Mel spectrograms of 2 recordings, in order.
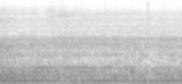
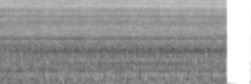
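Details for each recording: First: Citroen Nemo diesel that would not start; it had been filled with petrol and had a split pipe. Now a steady, even diesel idle with a low hum and no knocks or misses, running much better. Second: Citroen Nemo diesel: uneven lumpy idle with harsh clattery hiss; running badly from petrol found in the diesel fuel plus a leaking pipe.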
